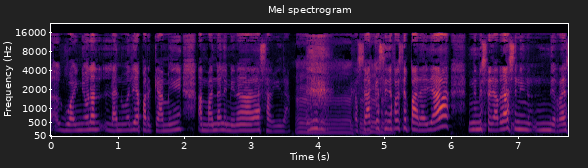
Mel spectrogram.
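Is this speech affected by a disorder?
Yes: Down syndrome; intellectual disability.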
